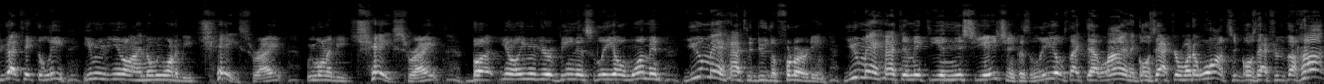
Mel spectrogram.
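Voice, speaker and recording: Loud and animated, a man talks at a very fast pace with a high pitch, lively intonation and hardly any pauses, over noticeable background noise. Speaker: astrologer. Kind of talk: tutorial.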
